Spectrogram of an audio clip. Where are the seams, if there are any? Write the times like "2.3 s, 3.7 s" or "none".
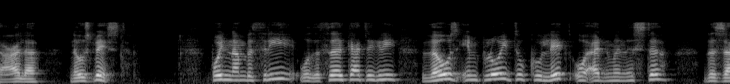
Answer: none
